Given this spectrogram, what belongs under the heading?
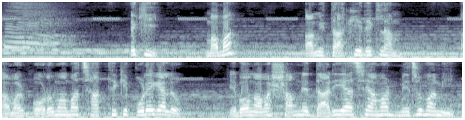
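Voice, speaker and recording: A man narrating a scripted ghost story in the first person, with an expressive, suspenseful delivery. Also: on the high side. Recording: music bed under the voice. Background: background music.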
